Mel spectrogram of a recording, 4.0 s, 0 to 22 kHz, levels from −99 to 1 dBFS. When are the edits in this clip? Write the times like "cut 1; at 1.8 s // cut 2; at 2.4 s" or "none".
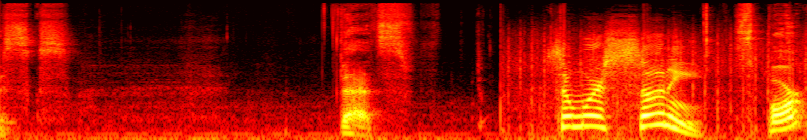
cut 1; at 2.6 s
